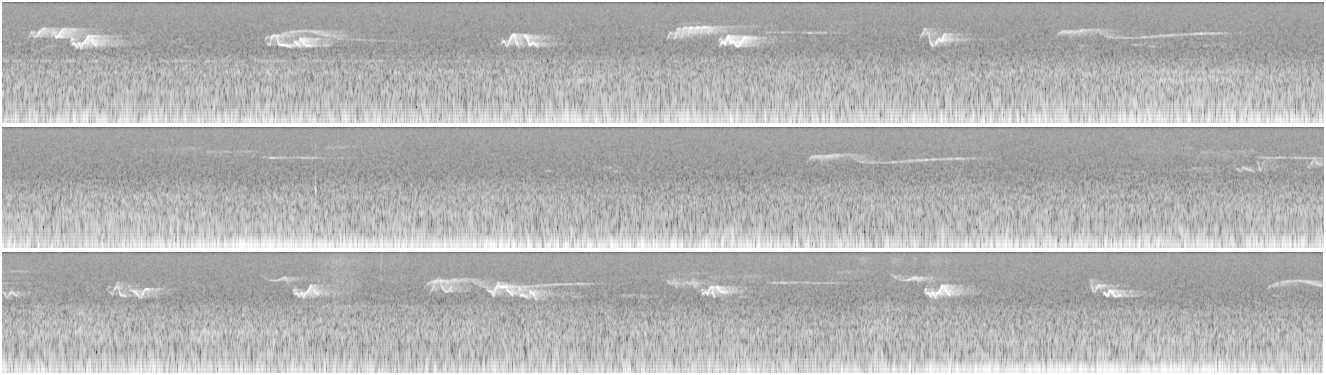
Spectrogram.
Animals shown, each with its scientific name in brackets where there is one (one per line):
Red-eyed Vireo (Vireo olivaceus)
Eastern Wood-Pewee (Contopus virens)
Black-throated Green Warbler (Setophaga virens)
